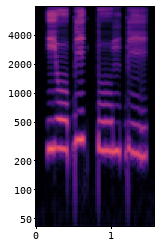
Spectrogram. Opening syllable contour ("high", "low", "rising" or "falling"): low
